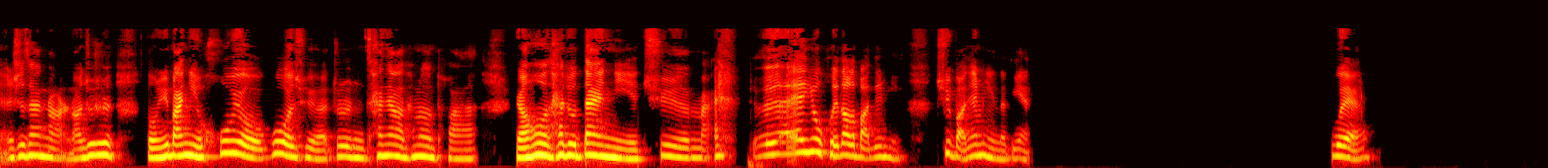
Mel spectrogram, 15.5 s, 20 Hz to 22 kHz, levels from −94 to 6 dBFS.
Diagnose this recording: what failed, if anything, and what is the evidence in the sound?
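One channel dropping out, likely a failing connection in the analogue wiring, cuts the speech abruptly by about 6 dB at 6.38 s. It stays down to the end because the mono sum now carries only one channel's share of the common signal.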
